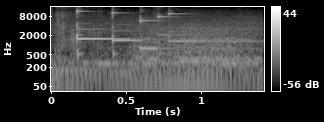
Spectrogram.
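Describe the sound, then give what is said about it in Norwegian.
A phone's message notification chime rings out as a message arrives: a quick run of four or five bright, bell-like tones that shimmer and fade, clear over a quiet background. “fikk du en melding? Ja, det er fra Khan.”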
